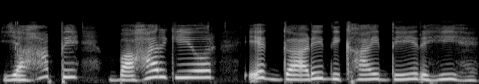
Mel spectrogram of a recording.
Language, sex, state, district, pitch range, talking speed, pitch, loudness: Hindi, female, Jharkhand, Garhwa, 220-315 Hz, 140 wpm, 240 Hz, -16 LUFS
